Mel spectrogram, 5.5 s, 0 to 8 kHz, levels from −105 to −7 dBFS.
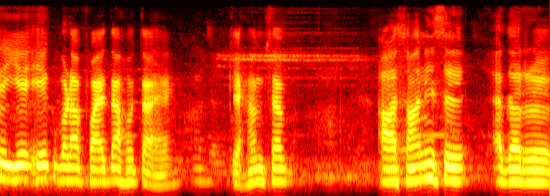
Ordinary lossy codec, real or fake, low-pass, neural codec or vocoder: none; real; 7.2 kHz; none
